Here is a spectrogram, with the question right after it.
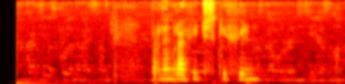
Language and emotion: Russian, neutral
